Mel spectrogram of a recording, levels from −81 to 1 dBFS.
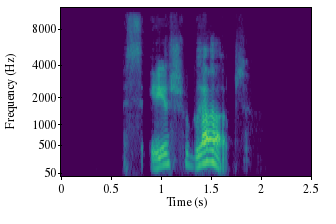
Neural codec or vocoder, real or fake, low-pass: codec, 24 kHz, 1.5 kbps, HILCodec; fake; 10.8 kHz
